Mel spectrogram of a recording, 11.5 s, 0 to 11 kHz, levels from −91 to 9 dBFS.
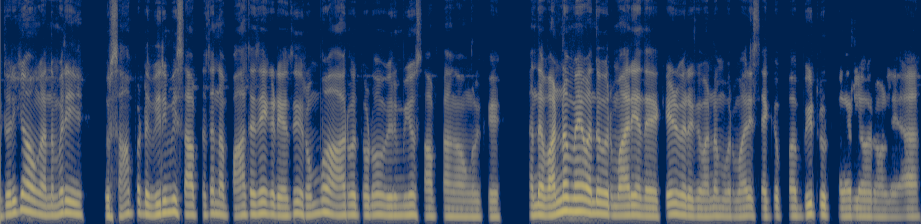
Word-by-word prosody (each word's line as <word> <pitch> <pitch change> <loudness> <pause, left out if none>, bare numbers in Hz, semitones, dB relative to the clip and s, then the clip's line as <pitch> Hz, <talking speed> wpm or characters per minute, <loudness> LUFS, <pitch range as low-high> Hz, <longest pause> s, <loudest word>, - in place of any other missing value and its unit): இதுவரைக்கும் 170 - +2
அவங்க 165 -4 +1
அந்த 135 0 -2
மாரி 170 +1 +3 0.4
ஒரு 130 - 0
சாப்பாட 160 +3 -3
விரும்பி 175 +5 +3
சாப்ட்டத 145 +2 -2
நான் 135 -2 -3
பாத்ததே 150 +4 0
கெடையாது. 135 0 0 0.2
ரொம்ப 155 +5 -3 0.2
ஆர்வத்தோடும், 145 0 -1
விரும்பியும் 135 +1 0
சாப்ட்டாங்க 125 -1 -4
அவங்களுக்கு. 115 0 -5 0.5
அந்த 140 +1 +3
வண்ணமே 195 +7 +7
வந்து 165 -1 +4
ஒரு 140 -2 -1
மாரி 140 +1 +4
அந்த 130 -1 +1 0.2
கேழ்வரகு 145 -5 +1
வண்ணம் 125 0 -3
ஒரு 120 - -9
மாரி 125 +1 -2
செக்கப்பா, 125 +1 -5
பீட்ரூட் 145 -3 0
கலர்ல 125 0 -3
வரும் 115 -1 -5
இல்லையா? 115 +1 -6
140 Hz, 160 wpm, -24 LUFS, 125-150 Hz, 0.5 s, வண்ணமே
